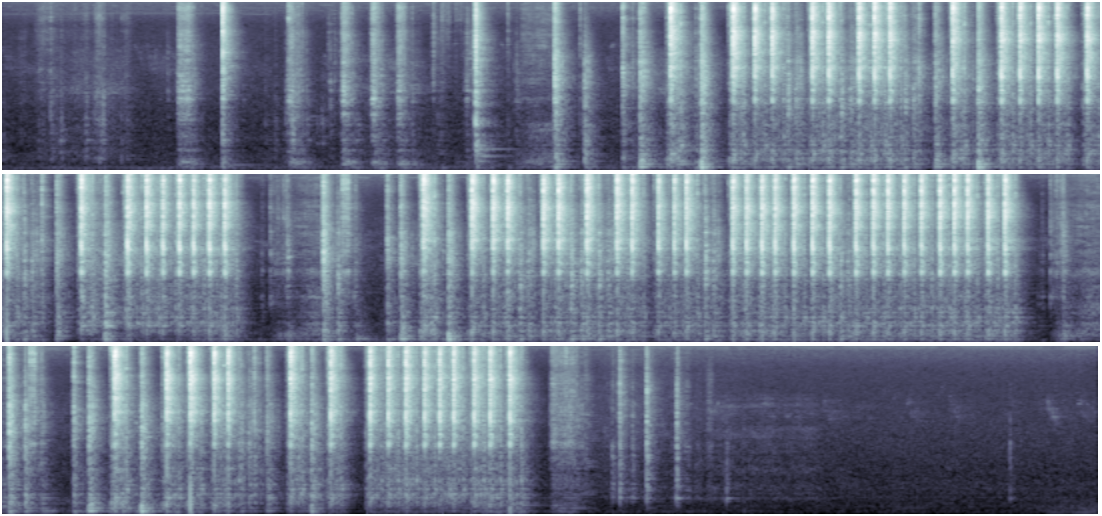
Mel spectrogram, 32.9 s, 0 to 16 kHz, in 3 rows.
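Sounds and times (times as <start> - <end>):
typewriter key strikes: 6.2 - 13.4, 14.9 - 21.2, 22.2 - 27.3.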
